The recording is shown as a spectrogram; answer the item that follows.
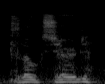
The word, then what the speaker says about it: Luxord: Luxord. Still hate that it's pronounced Luxord and not Luxord, because Luxord I know, just that throws feels me off right.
